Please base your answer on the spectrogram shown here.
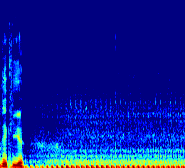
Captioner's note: engine thrum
